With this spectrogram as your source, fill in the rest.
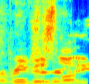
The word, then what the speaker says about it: Pre Vizsla: It is Pre Vizsla. Yeah, I couldn't remember back to Clone Wars how you pronounced it.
